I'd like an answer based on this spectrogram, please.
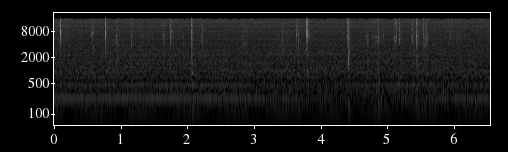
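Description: Keys of a freshly replaced HP EliteBook 8770W laptop keyboard being typed to test them: scattered soft key clicks, with two sharper ones around the middle, over a steady low hum.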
